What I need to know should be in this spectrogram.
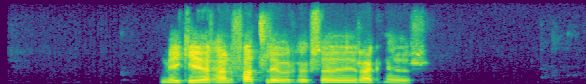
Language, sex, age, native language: Icelandic, male, 50-59, Icelandic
